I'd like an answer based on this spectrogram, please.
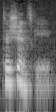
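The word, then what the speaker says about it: Ptashinsky: It says Tashinsky, like how pterodactyl is pterodactyl even though there's a P in it.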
